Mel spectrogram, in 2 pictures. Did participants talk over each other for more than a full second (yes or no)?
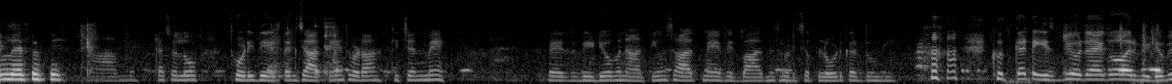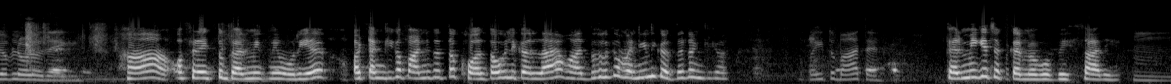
no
